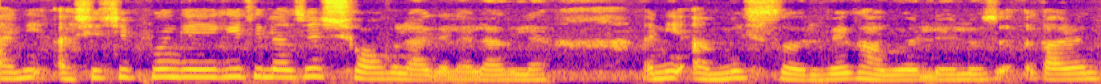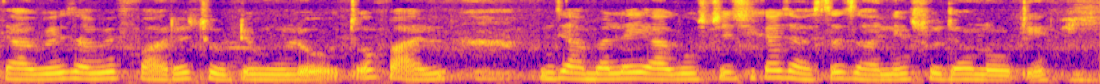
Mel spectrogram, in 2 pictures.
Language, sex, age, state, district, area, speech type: Marathi, female, 45-60, Maharashtra, Thane, urban, spontaneous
